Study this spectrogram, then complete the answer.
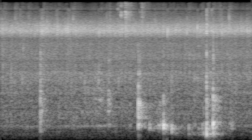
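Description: Chili powder stirred into egg tomato curry in a pan, a soft low sizzle with a few scraping spoon strokes and light clinks, close by and without speech.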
